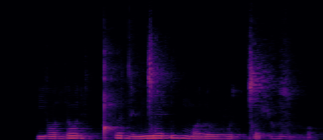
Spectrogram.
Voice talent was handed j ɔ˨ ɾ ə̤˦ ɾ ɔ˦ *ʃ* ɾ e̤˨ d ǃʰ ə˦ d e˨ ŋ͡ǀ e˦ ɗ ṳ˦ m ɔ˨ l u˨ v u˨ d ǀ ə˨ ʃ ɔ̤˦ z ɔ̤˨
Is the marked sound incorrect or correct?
incorrect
